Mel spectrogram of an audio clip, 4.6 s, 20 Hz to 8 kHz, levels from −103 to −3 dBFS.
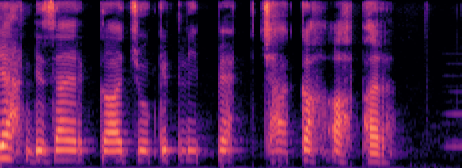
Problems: constant background noise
